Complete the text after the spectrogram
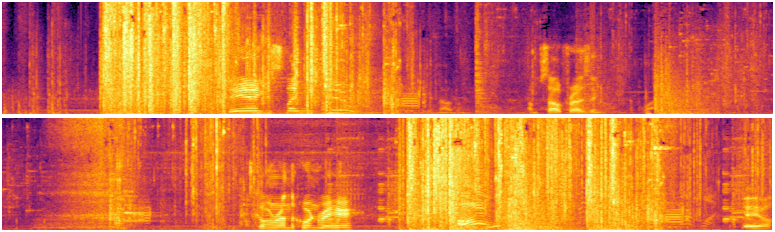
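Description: Gunfire and explosions crack loudly in a video game.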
